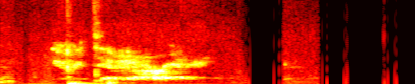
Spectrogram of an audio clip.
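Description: Near silence, with a brief, faint voice about half a second in.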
